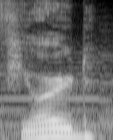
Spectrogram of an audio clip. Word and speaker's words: fjord: pronounced fjord because of the J is being pronounced as a Y or an or as an I per se and it's a Nordic name.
